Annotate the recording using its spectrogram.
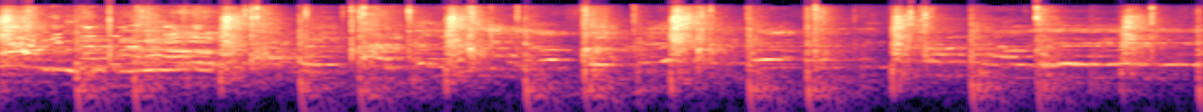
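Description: A group clapping hands in a steady beat, about three claps a second, with women's voices singing over it: the clapping and singing of a Punjabi gidda.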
